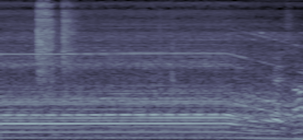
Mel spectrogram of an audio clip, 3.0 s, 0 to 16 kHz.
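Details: 2024 Mustang GT detailing setup, wall-mounted pressure washer just hooked up and first started: a steady whirring hum with an airy hiss like a vacuum cleaner, pitch sagging as the pump catches; abnormal vacuum-like whine at startup.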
